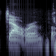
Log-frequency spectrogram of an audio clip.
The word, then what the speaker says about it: Dalrymple: Well, I only emphasized the syllables just to give you the 3 Yeah. round things. It's Dalrymple. Dalrymple.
